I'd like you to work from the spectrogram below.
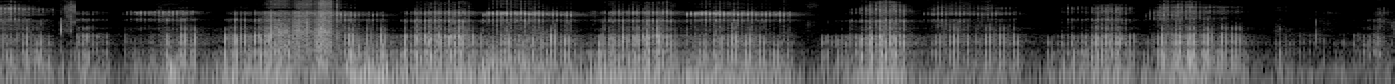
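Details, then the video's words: Domestic cat purring steadily, a rough pulsing rumble rising and falling with each breath, roughly every second, with brief pauses and soft rustling. "МУРЧАНИЕ | ПОЛЧАСА МУРЛЫКАЕТ КОШКА!"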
